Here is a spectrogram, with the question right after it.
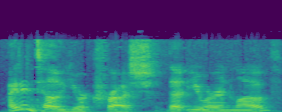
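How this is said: The word crush carries the main stress. It was told to someone other than the crush. "The word crush is emphasized"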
